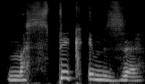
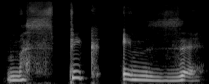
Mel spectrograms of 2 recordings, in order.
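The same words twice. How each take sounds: First: It is said plainly with an open mouth. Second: It is said through clenched teeth.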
